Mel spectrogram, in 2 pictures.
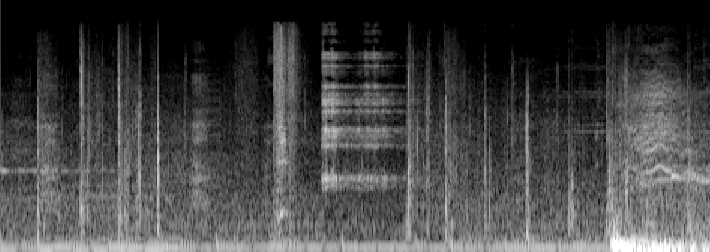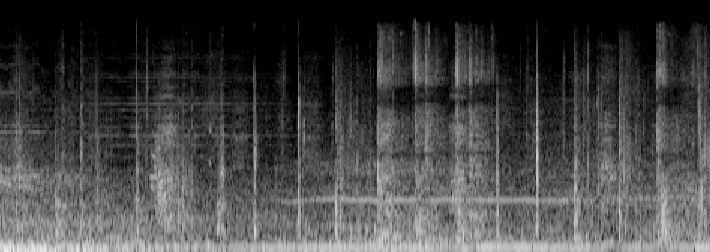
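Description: Quick footsteps run across hard floors and wooden boards.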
